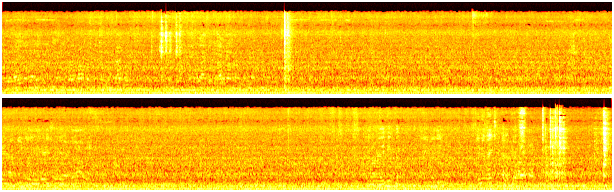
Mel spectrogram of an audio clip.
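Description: An exhaust hood hums steadily.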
